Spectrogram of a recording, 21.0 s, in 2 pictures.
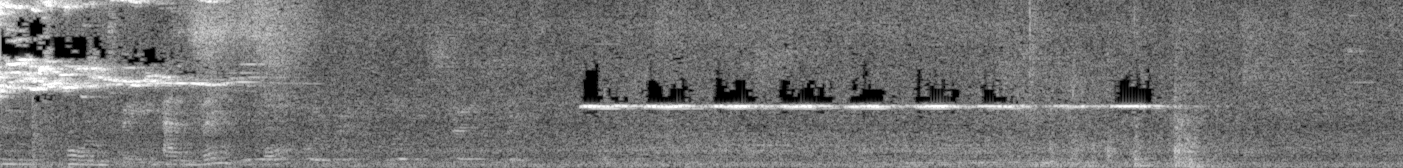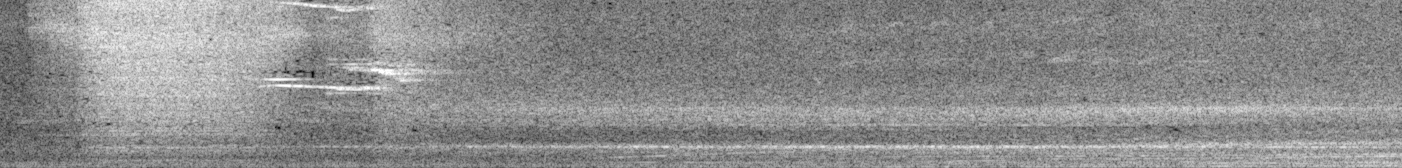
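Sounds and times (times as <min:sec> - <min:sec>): train wheel squeal: 0:00.0 - 0:02.2, 0:04.4 - 0:08.9, 0:12.0 - 0:14.2
rushing hiss of train: 0:00.0 - 0:02.5, 0:10.7 - 0:15.0.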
